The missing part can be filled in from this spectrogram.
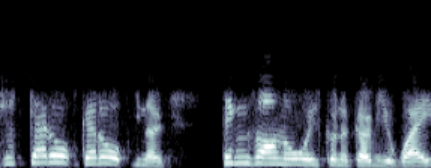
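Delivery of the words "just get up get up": play-acted, high-pitched shouting scream. Retelling screaming at a player from a seat at the ground: imitating own screaming. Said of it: "screaming at him".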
